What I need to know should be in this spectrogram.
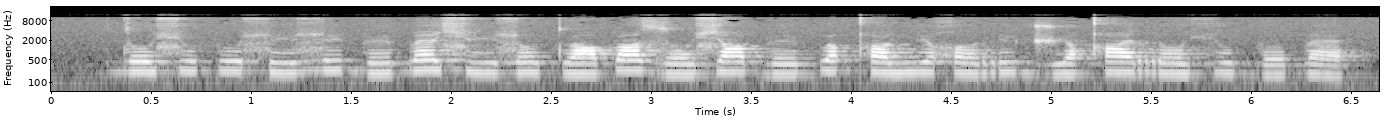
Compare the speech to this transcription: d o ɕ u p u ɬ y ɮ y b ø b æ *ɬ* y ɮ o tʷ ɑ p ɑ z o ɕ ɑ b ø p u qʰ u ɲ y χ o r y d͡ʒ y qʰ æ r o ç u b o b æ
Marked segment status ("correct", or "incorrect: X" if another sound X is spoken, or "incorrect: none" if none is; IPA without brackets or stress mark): incorrect: ɕ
